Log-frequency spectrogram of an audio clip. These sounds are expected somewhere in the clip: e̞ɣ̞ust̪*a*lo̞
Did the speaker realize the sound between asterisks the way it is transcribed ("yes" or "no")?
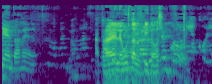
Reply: yes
